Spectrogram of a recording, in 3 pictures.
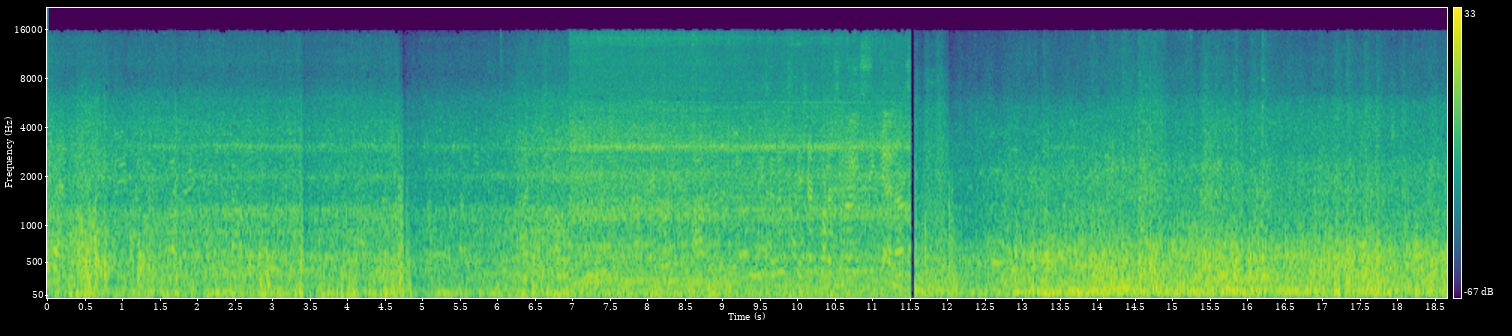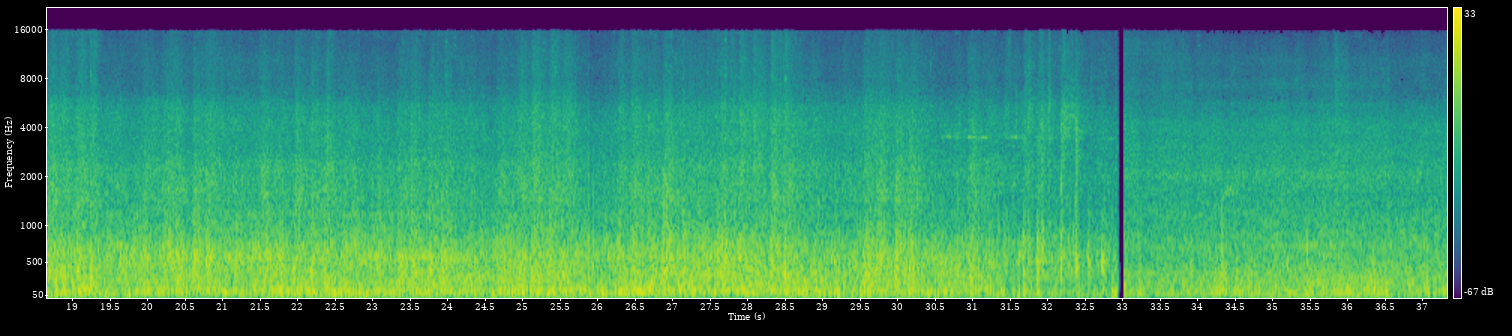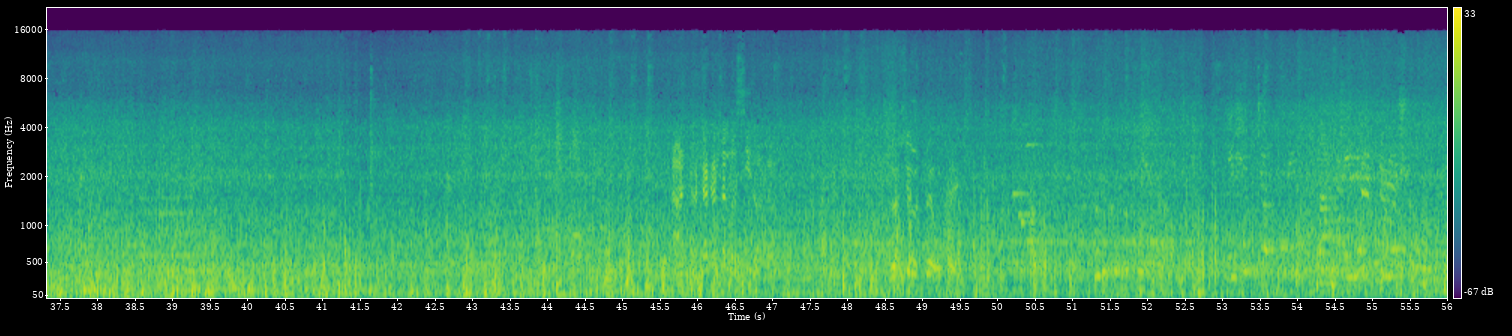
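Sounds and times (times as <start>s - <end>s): train rumble: 0.0s - 56.0s.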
